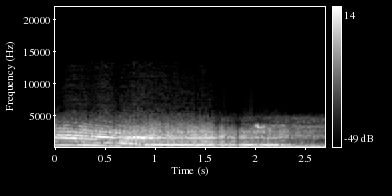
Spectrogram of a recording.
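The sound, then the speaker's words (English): A patrol car's engine drones loudly and steadily, its rich tone sliding slightly in pitch as it draws up behind a speeding car on Old Mamaroneck Road, with no voices over it. “Oh, hear that? Patrol car?”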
